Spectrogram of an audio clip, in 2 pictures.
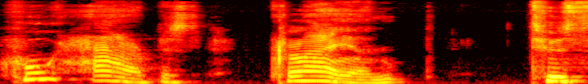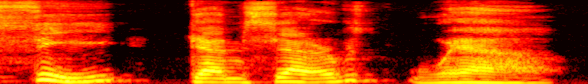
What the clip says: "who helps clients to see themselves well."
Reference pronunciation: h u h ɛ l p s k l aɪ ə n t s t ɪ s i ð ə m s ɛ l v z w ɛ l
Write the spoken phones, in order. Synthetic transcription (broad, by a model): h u h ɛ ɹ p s k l aɪ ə n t t ɪ s i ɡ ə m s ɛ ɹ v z w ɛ l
